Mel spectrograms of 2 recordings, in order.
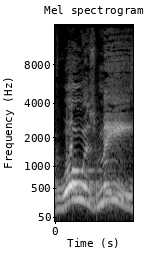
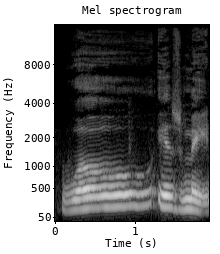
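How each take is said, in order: First: High, pitched-up cry of despair; anguished cry. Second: Slow, drawn-out mock lament. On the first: Retold or imitated. Preacher voicing Isaiah's cry of woe, high and anguished. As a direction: cry it out up high as a man undone. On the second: Preacher voicing Isaiah crying out, slow drawn lament. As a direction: stretch it into a slow groan of dread. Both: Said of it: "I cried out".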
